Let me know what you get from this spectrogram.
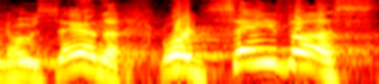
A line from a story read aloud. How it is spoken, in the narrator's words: they cried out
